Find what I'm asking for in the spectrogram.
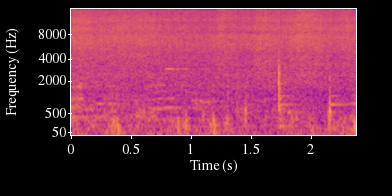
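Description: Onions cooking gently in a pan on an induction hob for osso buco make a faint, low sizzle with soft scattered pops and light stirring, quiet and close.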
